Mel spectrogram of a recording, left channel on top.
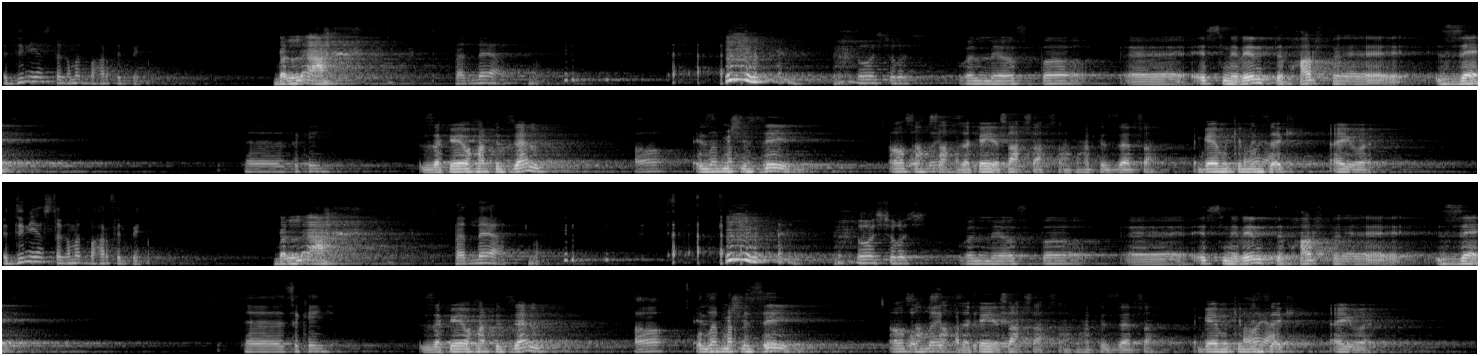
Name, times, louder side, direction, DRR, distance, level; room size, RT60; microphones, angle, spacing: voice 1, 0.0-1.4 4.5-5.4 7.8-7.9 8.3-9.2 11.6-11.7 17.2-18.1 21.1-21.4 21.7-22.5 23.8-24.3 24.7-24.9 27.2-27.5, right 4 dB, 60° right, 15 dB, 0.5 m, -28 dB
voice 2, 2.7-3.8 7.2-7.6 8.3-8.6 9.6-10.9 11.2-14.0 14.3-14.9 18.9-20.2 21.7-22.6 23.6-26.3 26.7-27.6 28.0-28.5, left 3 dB, 20° left, 9 dB, 0.3 m, -21 dB
15.5 x 9.0 x 9.4 m, 2.9 s
head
